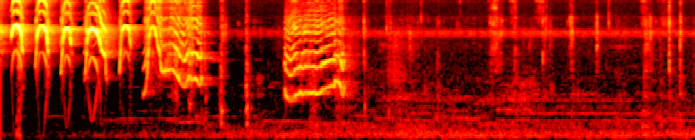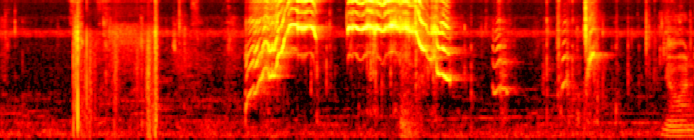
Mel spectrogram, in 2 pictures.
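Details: White-footed, white-tailed ringtail otter uttering bursts of piercing high chirps and wavering squeaks, a quick run at the start, then a pause with faint thumps before more squealing bursts near the end.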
